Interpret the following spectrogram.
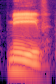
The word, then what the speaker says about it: Maeve: without a sports jean meev the a is silent apparently all right cool meep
